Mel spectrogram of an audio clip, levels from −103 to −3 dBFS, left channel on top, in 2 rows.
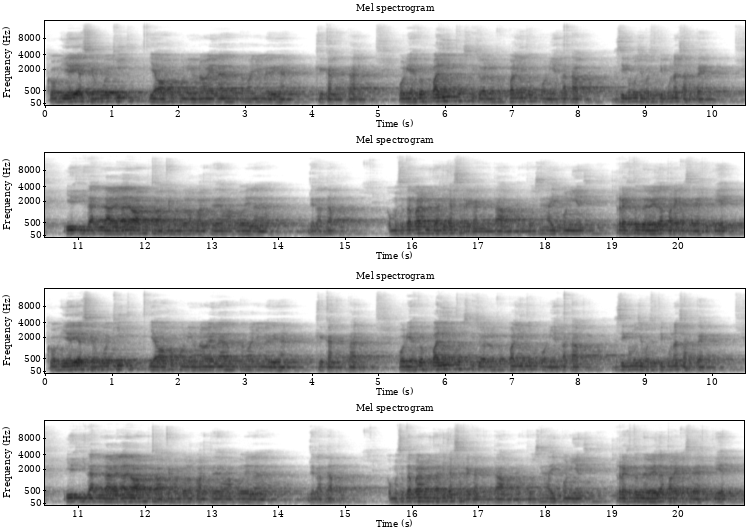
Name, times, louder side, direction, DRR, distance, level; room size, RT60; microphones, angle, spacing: voice 1, 0.0-3.7 4.0-8.2 8.5-10.0 10.8-13.9 14.4-15.0 15.6-18.6 19.1-20.7, equal, 5° left, -2 dB, 0.8 m, -25 dB
11.0 x 6.7 x 7.2 m, 2.4 s
head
